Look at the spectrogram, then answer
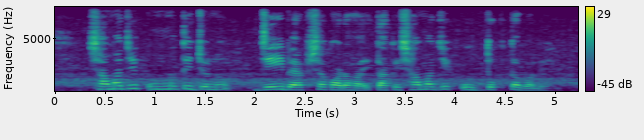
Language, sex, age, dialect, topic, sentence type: Bengali, female, 31-35, Northern/Varendri, banking, statement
